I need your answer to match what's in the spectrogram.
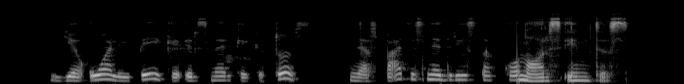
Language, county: Lithuanian, Šiauliai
